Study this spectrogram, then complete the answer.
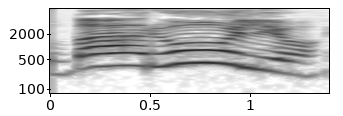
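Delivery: high, slow drawn-out shout of the word Barulho; mock nurse shout. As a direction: yell Barulho slowly like an impatient nurse. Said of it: "E gritava mais alto".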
